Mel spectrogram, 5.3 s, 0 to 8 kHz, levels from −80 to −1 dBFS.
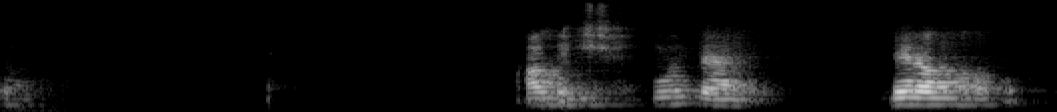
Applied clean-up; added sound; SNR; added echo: neural mask model DeepFilterNet 3.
